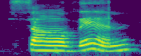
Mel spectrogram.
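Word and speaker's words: Samhain: word meaning Summer's end it's pronounced sa in in Ireland sain in Wales saen in Scotland and pumpkin spice in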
